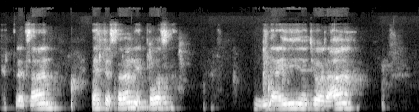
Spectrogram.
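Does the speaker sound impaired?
Yes: Parkinson's disease; onset around age 29, 23 years since onset.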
